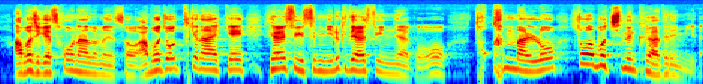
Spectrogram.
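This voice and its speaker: A pastor preaching a sermon in church, putting questions to the congregation and swinging between emphatic rises and hushed, low passages. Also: male voice. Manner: poses rhetorical questions to the congregation.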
